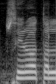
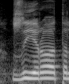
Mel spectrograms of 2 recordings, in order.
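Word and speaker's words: صراط: Terus siratal ladzina an'amta alaihim, ada yang bacanya ziratal ladzina itu.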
